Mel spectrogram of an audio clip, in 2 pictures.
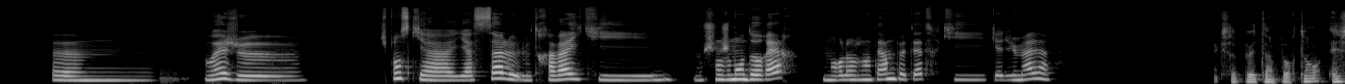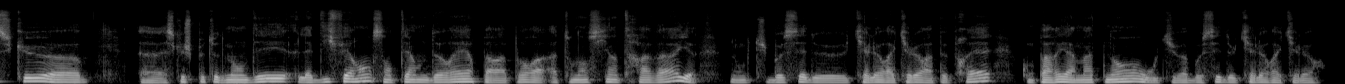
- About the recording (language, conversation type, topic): French, advice, Comment décririez-vous votre insomnie liée au stress ?
- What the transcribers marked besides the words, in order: drawn out: "Hem"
